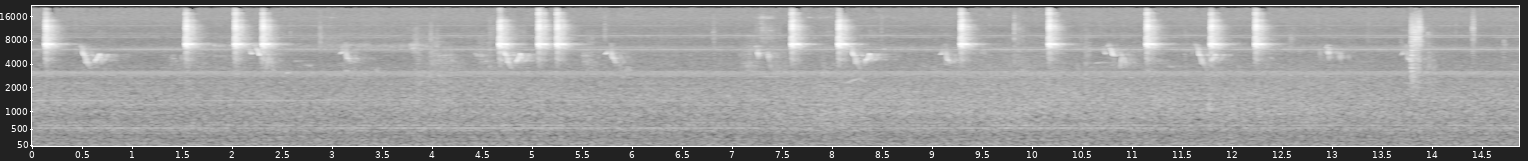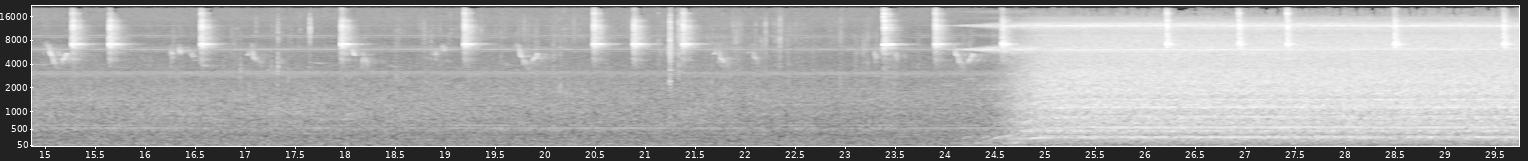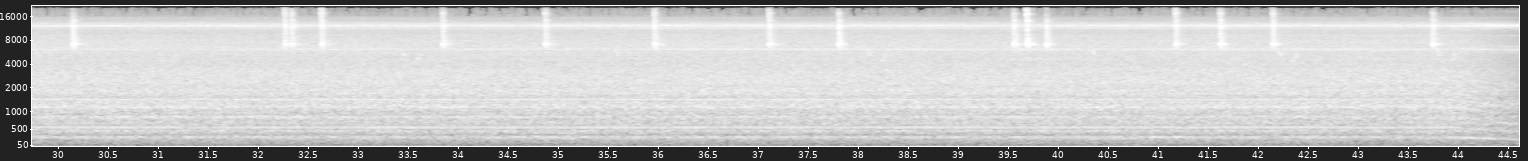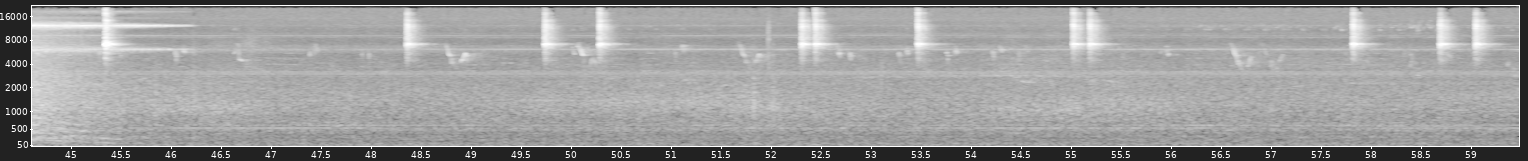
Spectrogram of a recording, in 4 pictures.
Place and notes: M. K. Čiurlionio g., Kaunas, Lithuania - Train station - near a train getting ready to leave
Long recording of a train station atmosphere. The train is getting ready to leave, periodically producing various sounds. A few people go by, entering or exiting the train. At the end, an old man takes a phone call near the recorder. Recorded with ZOOM H5.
